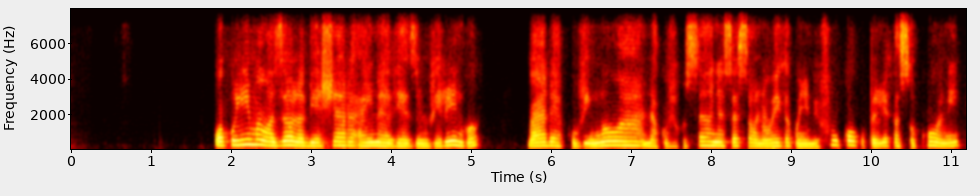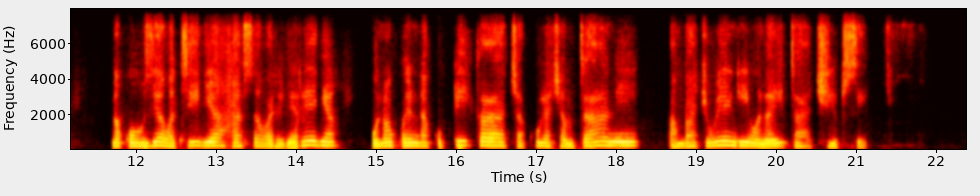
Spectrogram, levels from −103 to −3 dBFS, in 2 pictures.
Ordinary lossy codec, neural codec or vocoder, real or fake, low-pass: Opus, 24 kbps; codec, 44.1 kHz, 2.6 kbps, DAC; fake; 7.2 kHz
